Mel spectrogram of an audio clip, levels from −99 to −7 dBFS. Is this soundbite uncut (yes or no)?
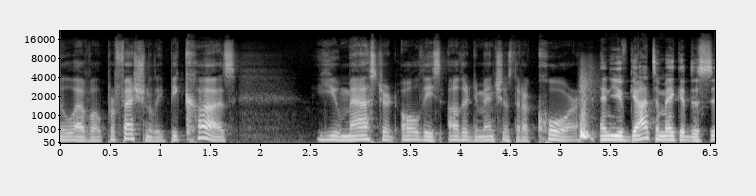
no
